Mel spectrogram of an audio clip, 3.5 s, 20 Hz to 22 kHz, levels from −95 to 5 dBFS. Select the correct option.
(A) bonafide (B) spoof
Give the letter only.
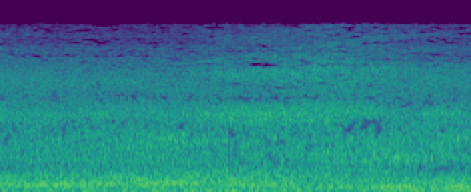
B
